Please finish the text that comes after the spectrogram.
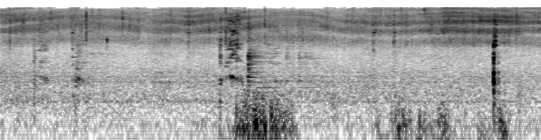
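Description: Chopped onion and garlic fry in a pan of chili, basil and garlic-infused oil, a soft steady sizzle with a few stirring scrapes and clatters, quiet and close.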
